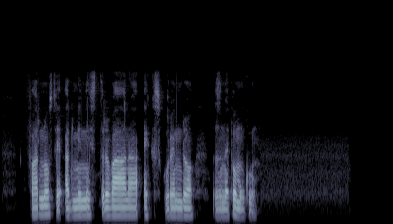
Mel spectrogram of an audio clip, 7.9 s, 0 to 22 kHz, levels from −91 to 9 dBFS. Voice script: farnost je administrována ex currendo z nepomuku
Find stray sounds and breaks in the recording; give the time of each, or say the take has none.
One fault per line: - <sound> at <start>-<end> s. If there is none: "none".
none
